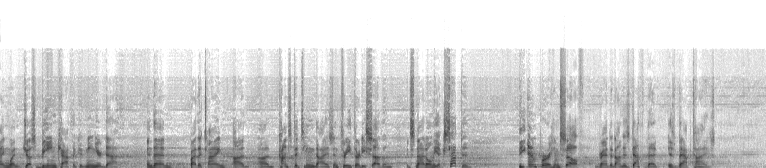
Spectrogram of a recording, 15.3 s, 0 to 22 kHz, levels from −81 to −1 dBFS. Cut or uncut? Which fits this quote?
cut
